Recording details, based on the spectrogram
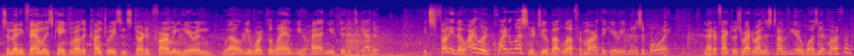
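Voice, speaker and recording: An actor playing a genial old husband who reminisces in a folksy, animated way in a family audio drama. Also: male voice, medium pitch, fast, noisy background. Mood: fond reminiscing. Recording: music under the voice.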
